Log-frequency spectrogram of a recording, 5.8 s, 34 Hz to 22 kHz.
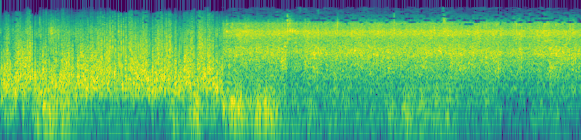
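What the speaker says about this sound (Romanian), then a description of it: "O furtună puternică a lovit Milano, iar rafalele de vânt au bătut cu 80 de km la oră." Strong wind gusts roar against the microphone during a severe storm in Milan, with heavy rain hissing beneath; loud and continuous, with no voices.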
